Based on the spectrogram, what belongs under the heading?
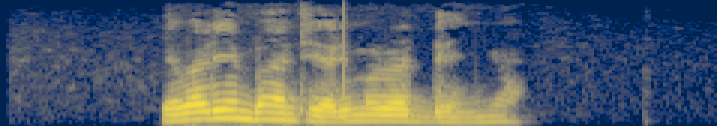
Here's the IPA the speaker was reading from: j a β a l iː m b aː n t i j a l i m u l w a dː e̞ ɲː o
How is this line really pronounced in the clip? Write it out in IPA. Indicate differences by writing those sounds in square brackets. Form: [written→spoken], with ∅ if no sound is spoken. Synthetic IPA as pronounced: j a β a l iː m b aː n t i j a l i m u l w a dː e̞ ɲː o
